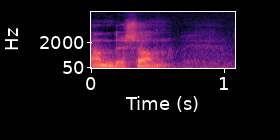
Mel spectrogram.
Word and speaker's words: Andersson: Maria Andersson, as we would pronounce it in Swedish.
